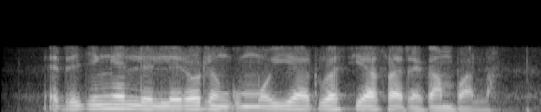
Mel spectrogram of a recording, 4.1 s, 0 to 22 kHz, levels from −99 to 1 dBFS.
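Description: From start to end the speech carries the sound of a Bluetooth CVSD headset codec, which fits a 64 kbps stream. Each sample is coded as a single up-or-down step that adapts in size, so nothing above 3.8 kHz survives, s sounds turn scratchy, loud bright passages distort, and a granular hiss sits underneath.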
